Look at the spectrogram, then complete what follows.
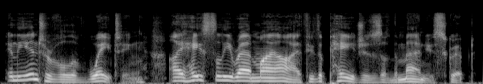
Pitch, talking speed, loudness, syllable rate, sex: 135 Hz, 200 wpm, -18 LUFS, 5.4 syllables/s, male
